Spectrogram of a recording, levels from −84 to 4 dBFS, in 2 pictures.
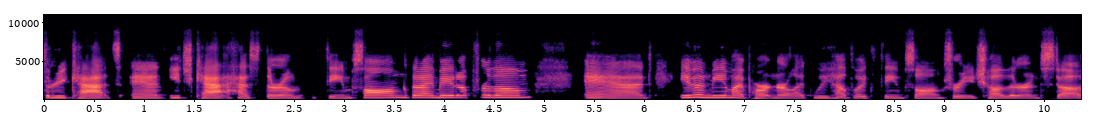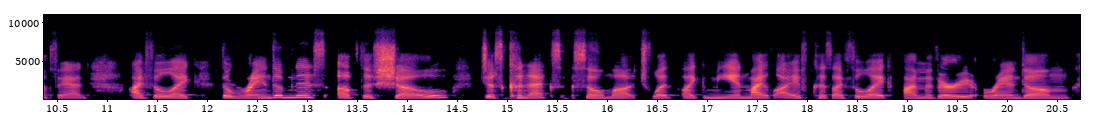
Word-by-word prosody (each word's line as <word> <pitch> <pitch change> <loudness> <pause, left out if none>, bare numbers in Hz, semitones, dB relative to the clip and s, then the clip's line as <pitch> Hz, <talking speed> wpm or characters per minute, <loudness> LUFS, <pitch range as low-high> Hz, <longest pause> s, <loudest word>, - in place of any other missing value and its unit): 3 225 -1 0
cats 205 - +5
and 205 -1 +1
each 225 0 -2
cat 200 -1 +7
has 210 -1 0
their 195 -1 +2
own 195 +2 -4 0.2
theme 200 -1 -3
song 245 +4 +3
that 260 - +4
I 260 0 +4
made 265 0 +1
up 265 0 -1
for 285 -1 -2
them, 280 +1 +1 0.5
and 200 -3 +1 0.3
even 270 +2 +1
me 255 +1 0
and 265 - -3
my 250 -3 +3
partner, 195 -2 0
like, 180 +1 -9
we 215 -1 -9
have, 205 0 -3
like, 210 -1 -6
theme 195 -2 -6
songs 190 0 -2
for 200 - -3
each 185 +2 -2
other 185 -4 0
and 180 +5 -4
stuff - - 0
and - - -5 0.4
I 200 - +4
feel 220 +1 -4
like, 210 -2 +1 0.3
the 230 -1 0
randomness 240 +6 0
of 205 0 +1
the 205 -2 -3
show 215 +10 +3 0.3
just 210 -2 0
connects 205 -2 +1
so 195 -2 -1
much 175 -1 -3
with, 190 -3 -1
like, 205 -1 -2
me 200 -1 +1
and 195 0 -2
my 185 -1 +4
life 220 - -2
'cause 195 -3 -7
I 180 +1 0
feel 205 +2 -8
like 195 -2 +1 0.2
I'm 190 +2 +1
a 195 - -5
very 190 0 +1
random, 185 0 -2
200 Hz, 175 wpm, -24 LUFS, 190-225 Hz, 0.5 s, cat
